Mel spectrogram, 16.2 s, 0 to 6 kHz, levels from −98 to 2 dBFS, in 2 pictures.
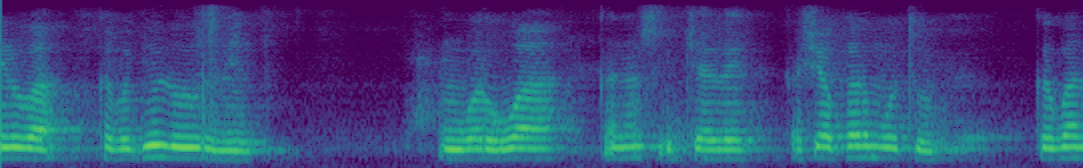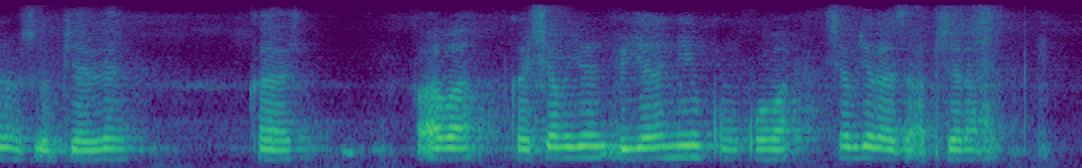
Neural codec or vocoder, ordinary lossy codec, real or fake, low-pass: codec, 16 kHz in and 24 kHz out, 1 kbps, XY-Tokenizer; AAC, 32 kbps; fake; 5.4 kHz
